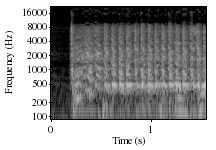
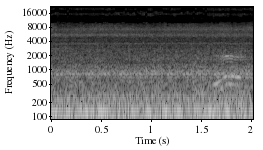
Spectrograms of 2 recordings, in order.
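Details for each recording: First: 2008 Dodge Durango 5.7 HEMI with a P0304 skip on cylinder 4, valve cover off: short, uneven pulsing run with a skip in the firing beat despite intake and exhaust valves moving. Cause was a cylinder deactivation (MDS) problem. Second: 2008 Dodge Durango 5.7 HEMI V8 after replacing the failed cylinder 4 deactivation solenoid, which had caused a constant skip about 3 seconds after startup: steady, even low idle rumble with no stumble, smooth as glass.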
